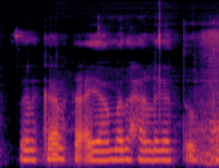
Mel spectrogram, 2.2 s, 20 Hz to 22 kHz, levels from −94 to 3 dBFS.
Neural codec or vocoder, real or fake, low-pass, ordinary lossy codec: vocoder, 44.1 kHz, 128 mel bands every 256 samples, BigVGAN v2; fake; none; none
